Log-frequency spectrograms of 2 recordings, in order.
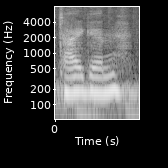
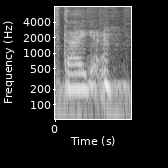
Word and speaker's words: Teigen: And her mom confirmed that we've been saying her name wrong this whole time. – I'm tired of living this lie. It's Tigan. Isn't it, Mom? – Yep. – I told you, it's Tigan.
